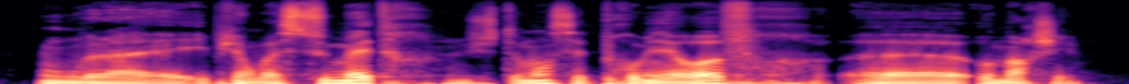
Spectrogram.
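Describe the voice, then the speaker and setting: A man talks at a fairly quick pace in a fairly low pitch, with a dark, mellow tone. His intonation stays fairly even, and the recording is very clean with a silent background. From Paris region, France. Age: 20s. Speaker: entrepreneur. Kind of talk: interview. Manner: halting, many repetitions and fillers.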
